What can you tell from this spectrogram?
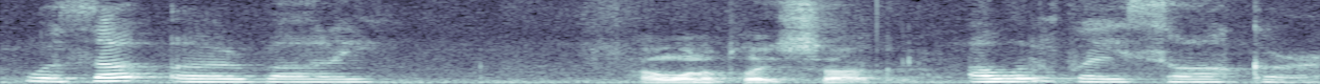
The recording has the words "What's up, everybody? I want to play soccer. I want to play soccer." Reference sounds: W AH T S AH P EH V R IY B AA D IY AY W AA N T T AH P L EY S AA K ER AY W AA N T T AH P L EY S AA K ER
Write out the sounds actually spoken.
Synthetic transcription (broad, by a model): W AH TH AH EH R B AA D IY AY W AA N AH P L EY S AA K ER AY W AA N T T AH P L EY S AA K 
